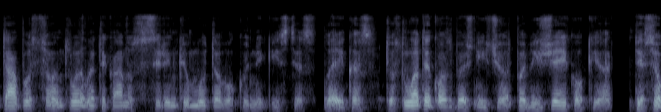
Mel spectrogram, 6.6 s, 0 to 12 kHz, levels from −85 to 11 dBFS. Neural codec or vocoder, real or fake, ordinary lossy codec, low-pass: codec, 16 kHz, 4 kbps, FunCodec, trained on LibriTTS, 50 frames a second; fake; AAC, 64 kbps; 7.2 kHz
